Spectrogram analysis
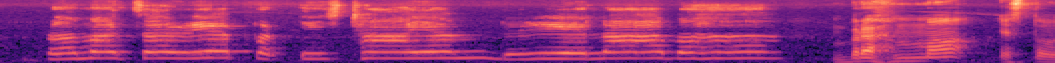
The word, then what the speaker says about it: ब्रह्म: ब्रह्मचर्य बाबाजी, हजुर आधा ह उच्चारण गर्नुस् न ब्र पछि। ब्रह हो त्यस्तै, ब्रह्म आधा ह उच्चारण गर्नुस् ब्र ब्रह्म ब्रह्म। त्यसमा चाहिँ हामीले भन्नाले मैले म समेतका धेरै जसो हामीहरूमा कतिपयहरूमा भनौँ पहिला ब्रह्म ह भन्न खोजिन्छ, त्यो गलत हुन्छ।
